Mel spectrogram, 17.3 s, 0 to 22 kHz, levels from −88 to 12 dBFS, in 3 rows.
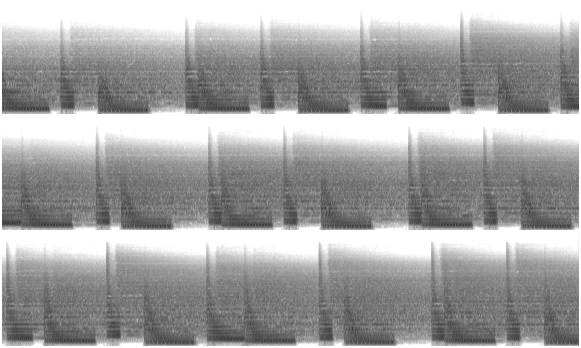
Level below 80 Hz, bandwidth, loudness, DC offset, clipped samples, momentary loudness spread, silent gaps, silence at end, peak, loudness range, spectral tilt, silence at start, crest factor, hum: -60 dBFS; 12 kHz; -15 LUFS; under 0.1%; under 0.1%; 4 LU; none; 0 s; -2 dBFS; 1 LU; -5 dB/octave; 0 s; 14 dB; none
